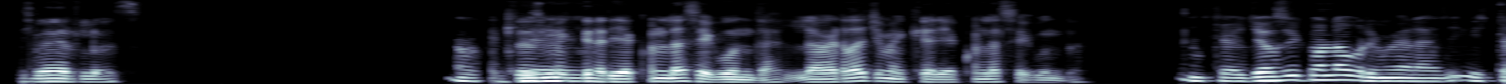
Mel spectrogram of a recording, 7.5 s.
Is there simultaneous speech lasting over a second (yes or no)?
no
